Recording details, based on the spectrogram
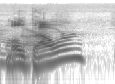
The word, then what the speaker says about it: Muldaur: Imagine being a fan of the original series and seeing Diana Muldaur. I cannot remember how to pronounce her name. Diana Muldaur? – Yeah. – It's Muldaur. Yeah.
